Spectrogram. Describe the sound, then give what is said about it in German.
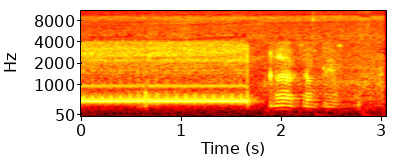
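A steady telephone ringback tone hums for under two seconds on a call placed by Navalny to an FSB agent, then cuts off as a man's voice answers briefly over the line. “Auch Nawalny rief an.”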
